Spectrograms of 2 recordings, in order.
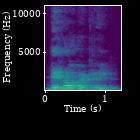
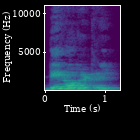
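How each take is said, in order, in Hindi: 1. पहला syllable 'dih' जैसा सुनाई देता है। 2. पहला सिलेबल 'dih' जैसा सुनाई देता है।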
